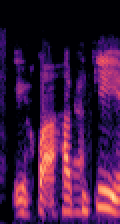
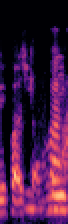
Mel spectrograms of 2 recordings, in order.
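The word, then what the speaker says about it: ikhfa haqiqi: dengan Sin okeib Barakallah dibacanya Ikfa ya Ikfa Hakiki ya bukan IFF ya Hakiki yang austaz Heeh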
